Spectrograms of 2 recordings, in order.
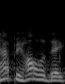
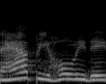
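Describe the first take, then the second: First: The first part is said like 'holly'. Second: The first part is said like 'holy'. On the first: "someone goes" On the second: "respond back with the correct pronunciation"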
